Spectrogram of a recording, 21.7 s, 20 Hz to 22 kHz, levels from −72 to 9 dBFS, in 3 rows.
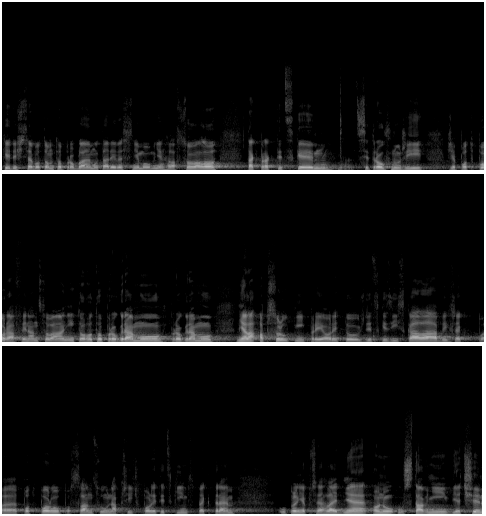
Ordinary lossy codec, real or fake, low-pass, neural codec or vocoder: Opus, 64 kbps; real; 14.4 kHz; none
